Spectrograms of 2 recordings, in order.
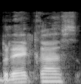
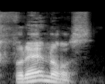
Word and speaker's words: frenos: messed up and um i've been saying brekas my whole life yeah hey man would you fix my breakfast but not english a spanish word it's frenos i've been saying it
